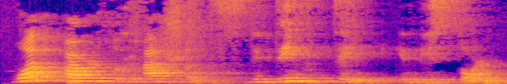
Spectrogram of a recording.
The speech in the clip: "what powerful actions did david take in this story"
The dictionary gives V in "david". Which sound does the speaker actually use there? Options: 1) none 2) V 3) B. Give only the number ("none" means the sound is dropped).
1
